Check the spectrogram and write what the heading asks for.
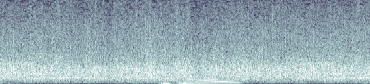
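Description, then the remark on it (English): A dense round of applause from a crowd fills the whole clip at a steady, loud level, with a brief rising tonal whoop or whistle cutting through midway. “Let's give a round of applause for that.”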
